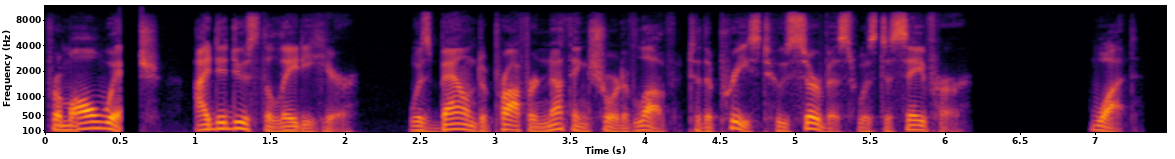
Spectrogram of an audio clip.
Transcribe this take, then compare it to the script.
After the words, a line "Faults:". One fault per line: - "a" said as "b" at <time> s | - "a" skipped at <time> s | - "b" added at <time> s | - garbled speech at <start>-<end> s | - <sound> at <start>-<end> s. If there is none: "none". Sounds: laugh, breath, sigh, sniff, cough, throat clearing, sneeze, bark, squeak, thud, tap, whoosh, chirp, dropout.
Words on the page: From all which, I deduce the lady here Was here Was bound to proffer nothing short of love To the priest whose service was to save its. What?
From all which, I deduce the lady here Was bound to proffer nothing short of love To the priest whose service was to save her. What?
Faults:
- dropout at 0.5-0.7 s
- "here Was" skipped at 2.6 s
- "its" said as "her" at 5.9 s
